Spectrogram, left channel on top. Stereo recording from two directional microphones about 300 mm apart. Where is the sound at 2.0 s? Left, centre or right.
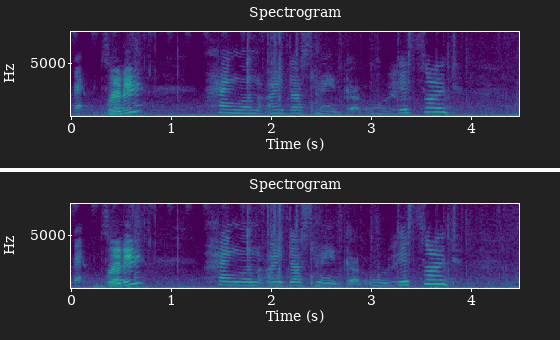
Centre.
